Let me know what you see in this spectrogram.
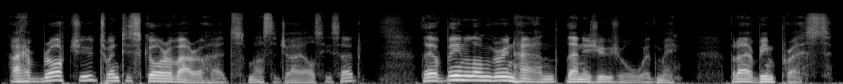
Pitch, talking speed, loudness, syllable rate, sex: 130 Hz, 200 wpm, -18 LUFS, 5.2 syllables/s, male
